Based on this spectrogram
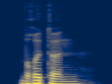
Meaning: female equivalent of Breton; female Breton (female native or inhabitant of the region of Brittany, France)
- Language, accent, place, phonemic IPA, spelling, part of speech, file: French, France, Lyon, /bʁə.tɔn/, Bretonne, noun, LL-Q150 (fra)-Bretonne.wav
